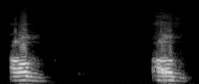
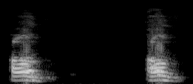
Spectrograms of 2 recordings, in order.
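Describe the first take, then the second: No difference in how they are said.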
